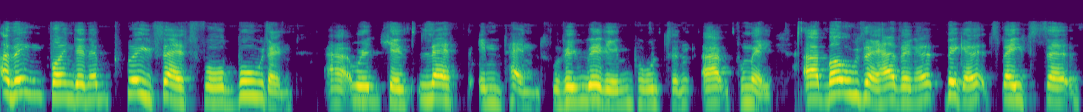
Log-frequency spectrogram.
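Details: Adult man and wheelchair user with cerebral palsy from a brain injury sustained in an accident at birth, which affects his voice and leaves him unsteady on his feet; dysarthria (cerebral palsy).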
